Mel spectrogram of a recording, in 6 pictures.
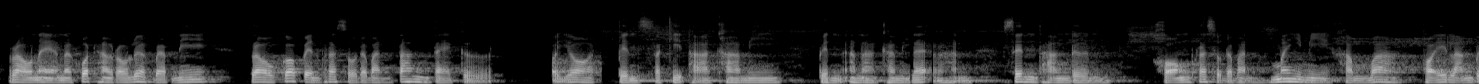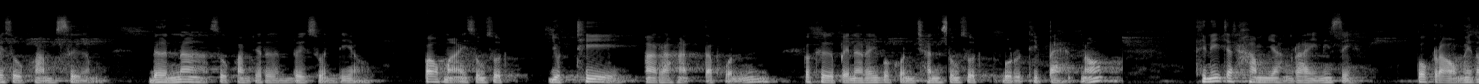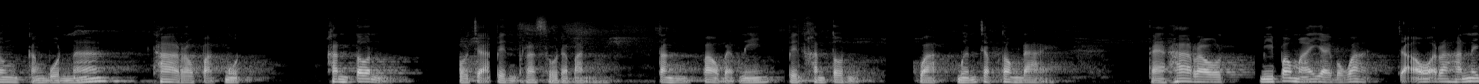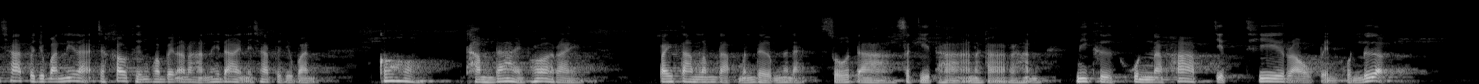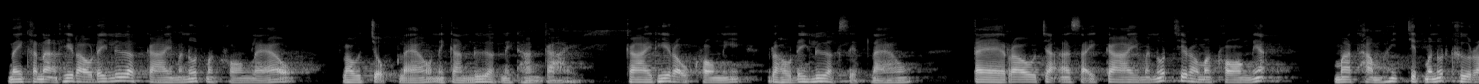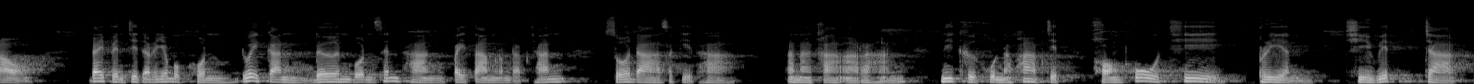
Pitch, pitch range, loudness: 110 Hz, 100-130 Hz, -24 LUFS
